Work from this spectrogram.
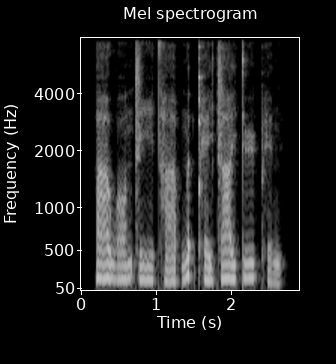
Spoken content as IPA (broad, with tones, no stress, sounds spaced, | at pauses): aː˧ w ɔː˨˥ n t͡s iː˨ t̪ʰ aː˨ p̚ n̪ ɐ˥ t̚ pʰ e˨ j t͡s aː˧ j t̪ yː˧ pʰ ɪ˨˩ ŋ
